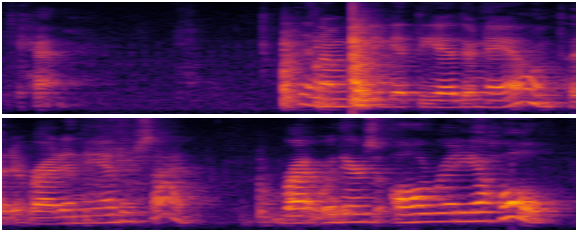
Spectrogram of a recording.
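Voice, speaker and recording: A woman's voice: mid-range voice, lively intonation, fast talker, very noisy. A woman hosting a craft tutorial, chatty and step by step, fighting a cold and losing her voice. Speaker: craft channel host. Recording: echoey room, faint kitchen clatter.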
